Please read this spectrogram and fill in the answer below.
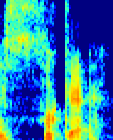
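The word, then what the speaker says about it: Sookie: so they all say Suki, right? Really? I think it's like the same name. Okay. Spelled the same. Well, it's like cookie, but with an S instead of a C.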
